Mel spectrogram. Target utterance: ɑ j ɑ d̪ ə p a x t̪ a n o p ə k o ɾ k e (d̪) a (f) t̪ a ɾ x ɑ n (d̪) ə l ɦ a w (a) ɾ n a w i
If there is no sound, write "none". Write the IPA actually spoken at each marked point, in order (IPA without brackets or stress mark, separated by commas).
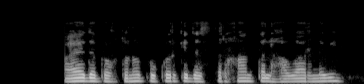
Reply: d̪, s, t̪, ɑ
